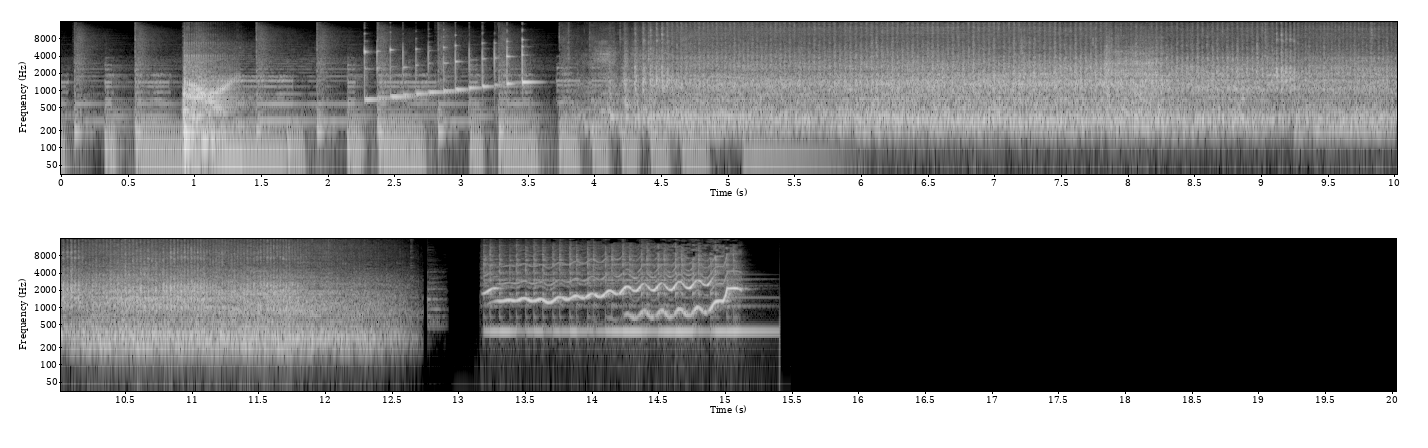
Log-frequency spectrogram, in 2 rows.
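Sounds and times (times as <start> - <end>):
cartoon vehicle engine running: 0.9 - 1.6, 2.3 - 12.3
rising musical glide: 2.3 - 3.8.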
